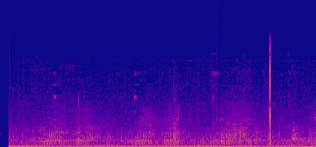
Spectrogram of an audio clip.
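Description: Low, steady rumble of wind on the microphone while the camera is carried across an open field, with a single sharp click near the end.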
